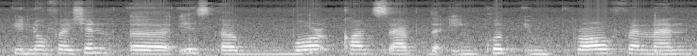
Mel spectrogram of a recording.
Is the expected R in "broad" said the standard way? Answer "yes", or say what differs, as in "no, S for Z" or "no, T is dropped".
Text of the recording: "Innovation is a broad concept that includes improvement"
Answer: no, R is dropped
